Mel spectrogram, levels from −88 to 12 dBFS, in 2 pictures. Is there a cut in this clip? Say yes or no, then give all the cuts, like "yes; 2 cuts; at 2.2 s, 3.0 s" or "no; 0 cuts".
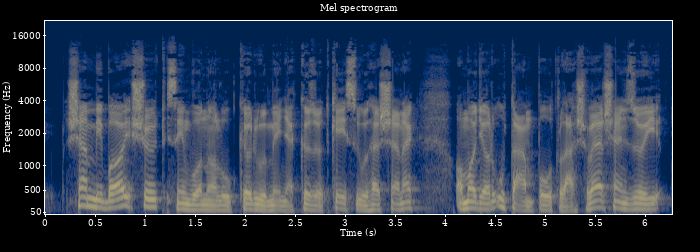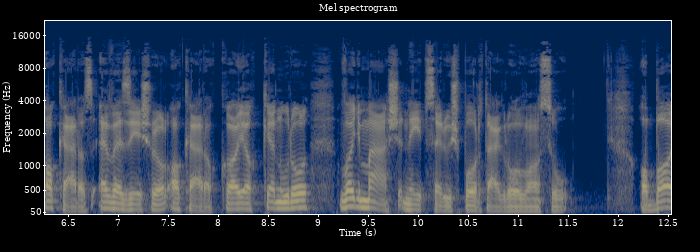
yes; 1 cut; at 1.2 s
